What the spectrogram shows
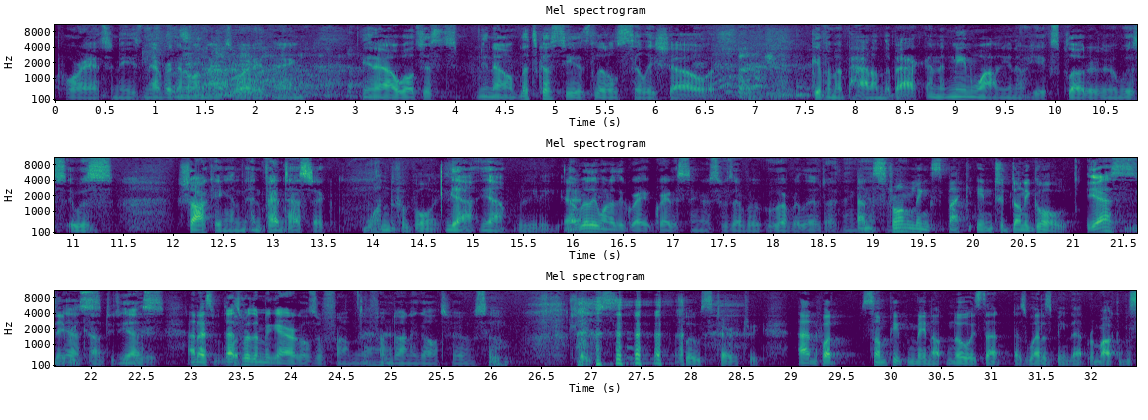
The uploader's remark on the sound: In the Model Arts Centre, Sligo, as part of Sligo Live 2015 in assocation with the US Embassy's Creative Minds Series.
